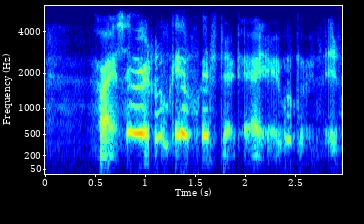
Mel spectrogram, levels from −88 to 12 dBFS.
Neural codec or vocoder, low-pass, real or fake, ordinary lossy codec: autoencoder, 44.1 kHz, a latent of 192 numbers a frame, MeloTTS; 5.4 kHz; fake; Opus, 16 kbps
